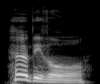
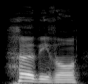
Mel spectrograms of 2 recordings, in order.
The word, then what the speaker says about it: herbivore: herb by the way you pronounce the h in the word herbivore for example the stomach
